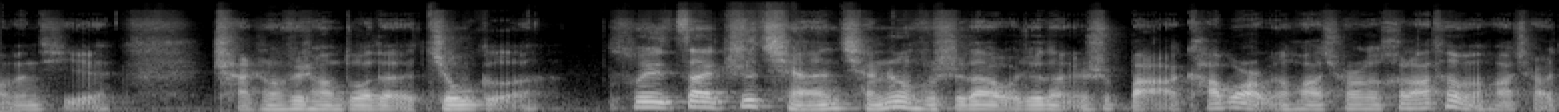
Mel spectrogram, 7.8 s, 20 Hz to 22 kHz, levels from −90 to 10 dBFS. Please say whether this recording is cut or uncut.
uncut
